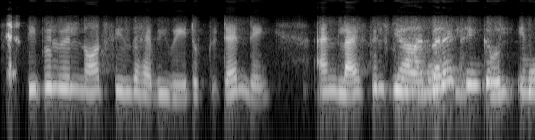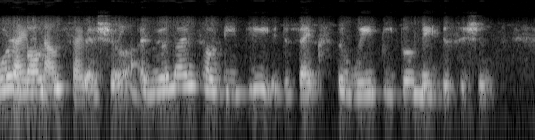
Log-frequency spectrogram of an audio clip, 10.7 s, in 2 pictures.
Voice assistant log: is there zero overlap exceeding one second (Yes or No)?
No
